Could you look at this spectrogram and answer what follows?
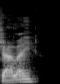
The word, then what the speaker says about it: Jale: I think it's pronounced Jale. I'm saying that like Raleigh, but with a J at the beginning.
